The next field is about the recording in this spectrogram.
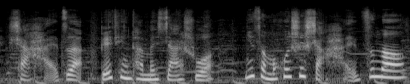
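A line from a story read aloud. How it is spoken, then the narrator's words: Gentle, motherly. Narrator (Chinese): 妈妈温柔地抚摸着郭晓霞的头说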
